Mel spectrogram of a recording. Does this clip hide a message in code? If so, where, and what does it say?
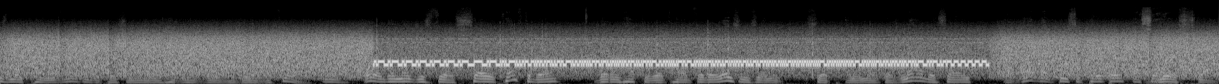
Yes: NAVTEX (SITOR-B), 100 baud, 170 Hz shift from 3.7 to 9.9 s, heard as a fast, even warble, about 1000 Hz centre, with radio static and speech in English. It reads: SON SEDENTARIES I GREGARIES.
